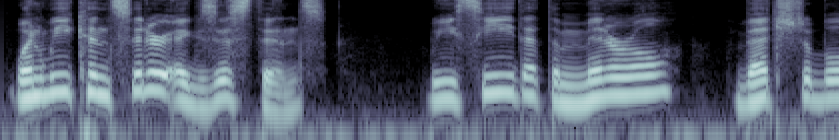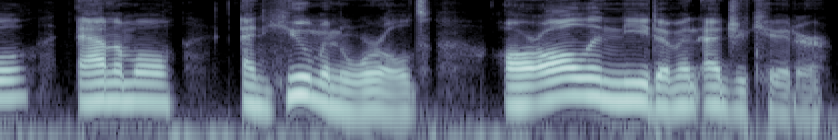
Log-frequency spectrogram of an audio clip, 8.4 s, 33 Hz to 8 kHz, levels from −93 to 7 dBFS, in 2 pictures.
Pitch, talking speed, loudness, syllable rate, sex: 155 Hz, 150 wpm, -18 LUFS, 5.7 syllables/s, male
